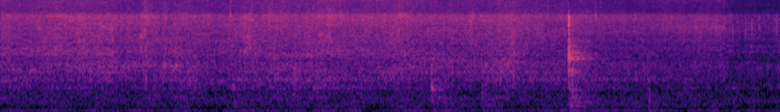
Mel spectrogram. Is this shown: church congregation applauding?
no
